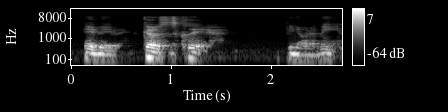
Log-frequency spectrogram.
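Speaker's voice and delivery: deep voice kept low and soft. Voicing Nico as viewers asked, deep Nico voice. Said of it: "Nico in a deep voice".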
